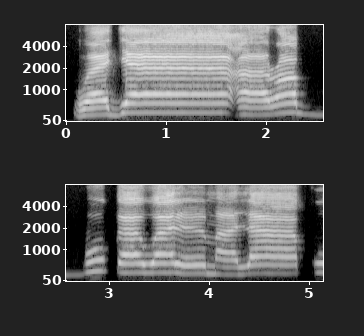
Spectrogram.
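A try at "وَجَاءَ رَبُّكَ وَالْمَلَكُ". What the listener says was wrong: Wal malaku pendek.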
